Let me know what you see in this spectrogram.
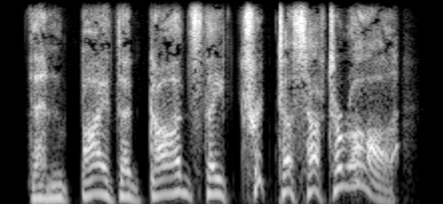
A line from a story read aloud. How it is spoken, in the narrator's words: exclaimed Brühl in a fury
